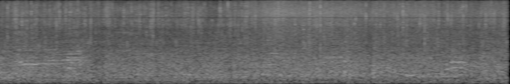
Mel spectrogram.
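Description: Steady sizzle of small shrimp-topped rice-flour pancakes (bánh khọt) frying in oil in a cast-iron multi-well pan.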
